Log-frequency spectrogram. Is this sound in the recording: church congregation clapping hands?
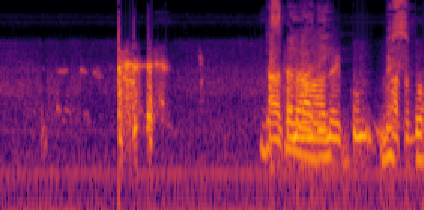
no

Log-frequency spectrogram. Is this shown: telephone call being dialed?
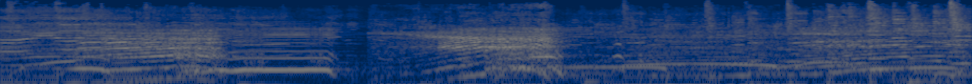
no

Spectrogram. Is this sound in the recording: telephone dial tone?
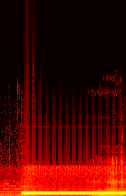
yes

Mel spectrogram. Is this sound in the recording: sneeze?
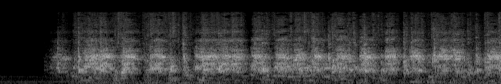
no

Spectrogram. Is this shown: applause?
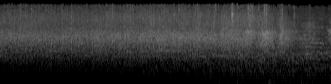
yes

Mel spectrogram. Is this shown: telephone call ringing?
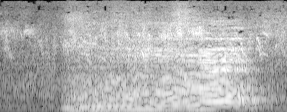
no

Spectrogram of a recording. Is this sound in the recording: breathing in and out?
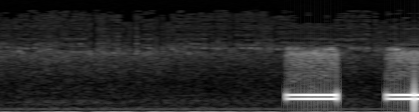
no

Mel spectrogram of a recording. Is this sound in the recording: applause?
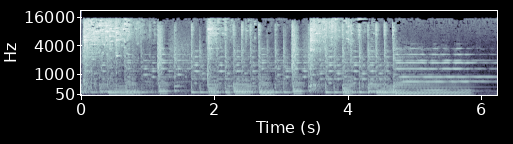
no

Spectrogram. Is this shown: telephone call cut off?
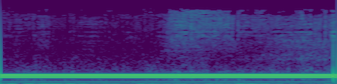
yes

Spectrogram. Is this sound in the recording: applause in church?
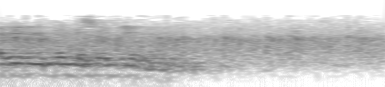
yes

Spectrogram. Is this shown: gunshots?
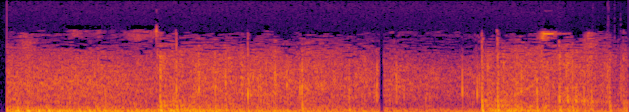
yes

